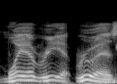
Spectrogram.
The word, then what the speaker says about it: Moya Ruiz: Uh, uh, Moya Ria Ruez cigars.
